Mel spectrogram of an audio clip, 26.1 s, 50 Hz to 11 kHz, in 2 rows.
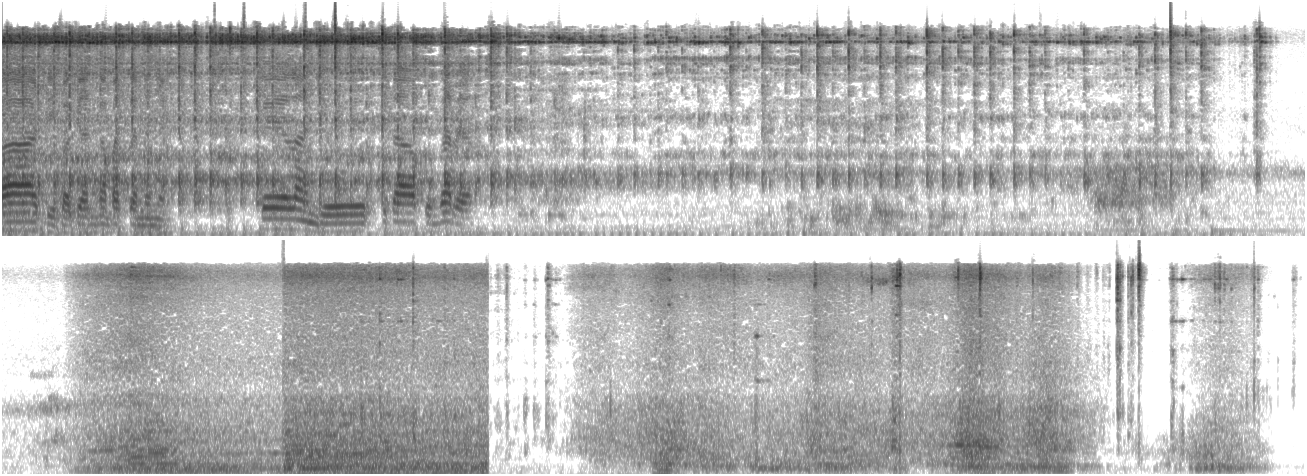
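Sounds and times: scooter engine running: 0.0 - 12.4, 13.8 - 17.9
metallic jingling rattle: 0.0 - 12.8.

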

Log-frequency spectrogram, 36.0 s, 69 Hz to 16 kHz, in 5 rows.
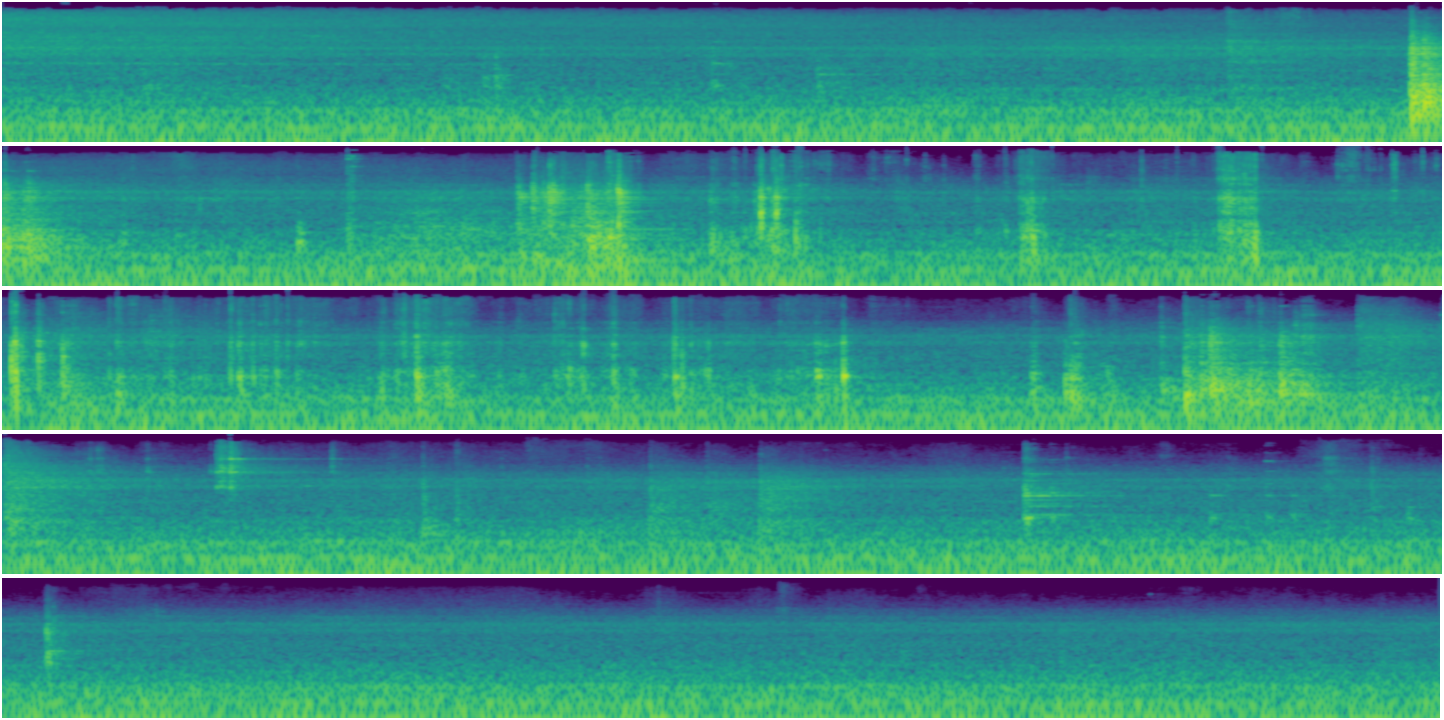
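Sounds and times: metal tools clinking and knocking: 22.6 - 23.4.

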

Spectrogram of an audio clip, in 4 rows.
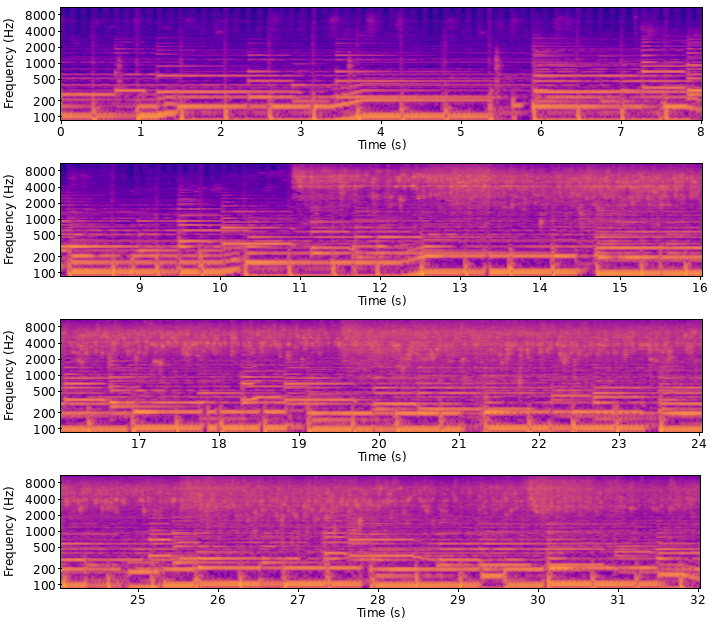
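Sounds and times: background music: 0.0 - 32.0
tofu sizzling in hot oil: 10.9 - 32.0.

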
